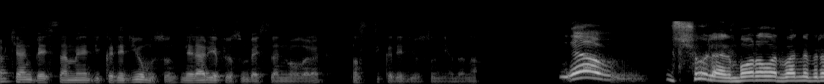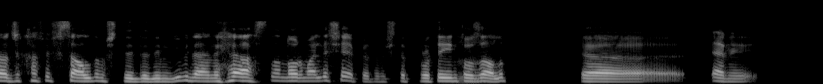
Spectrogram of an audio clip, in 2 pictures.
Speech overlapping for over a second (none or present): none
